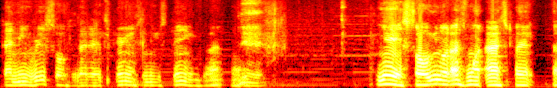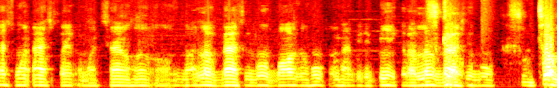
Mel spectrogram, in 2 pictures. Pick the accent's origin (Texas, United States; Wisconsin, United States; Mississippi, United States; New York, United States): New York, United States; Freeport; I'm from Freeport, New York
